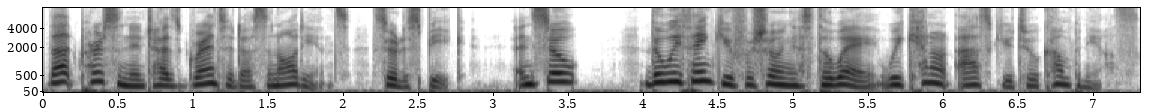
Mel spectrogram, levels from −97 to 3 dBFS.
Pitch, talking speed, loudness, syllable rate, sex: 210 Hz, 230 wpm, -17 LUFS, 6.1 syllables/s, female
